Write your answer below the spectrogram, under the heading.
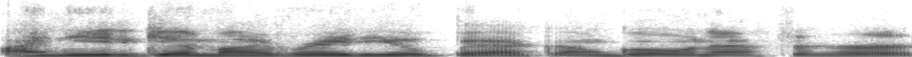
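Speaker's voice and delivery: yelling in character. Calling out in character before chasing after someone: in-character yell. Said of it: "I'm gonna yell".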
